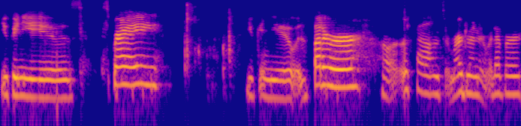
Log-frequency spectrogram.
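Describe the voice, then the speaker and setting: This woman's voice sits at a fairly high pitch. Her pitch swings very widely. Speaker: baking instructor. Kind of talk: online cooking class tutorial. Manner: casual, chatty.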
